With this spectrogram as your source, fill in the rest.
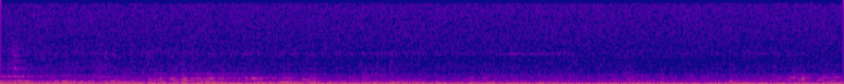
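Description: Wind rumbles against a helmet.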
